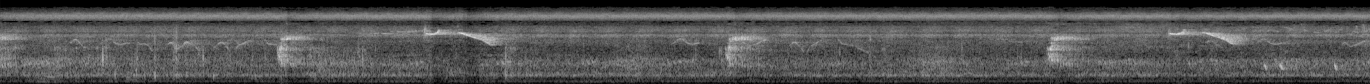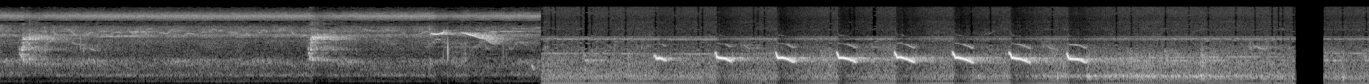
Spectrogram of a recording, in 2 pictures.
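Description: Philippine trogon calls: scattered short whistled notes and falling calls over a steady high insect hiss. About two-thirds of the way through, the recording cuts to a loud series of about eight short falling notes, roughly two a second.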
